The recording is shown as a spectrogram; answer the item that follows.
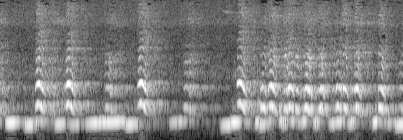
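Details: Siamang in a zoo in North Lombok, giving a run of loud, hooting, ringing notes that swoop up and down, each lasting a fraction of a second, with a short pause near the middle before the series resumes faster.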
